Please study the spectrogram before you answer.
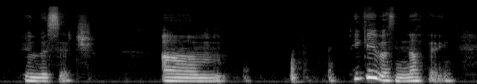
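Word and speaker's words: Pulisic: I always want to say Pacilich, but it's Pissic.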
